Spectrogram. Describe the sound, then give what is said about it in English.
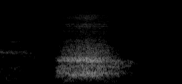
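Slow outward breath during a guided meditation: a soft, airy exhale lasting about a second, preceded by a fainter brief breath, heard alone and quietly with no talk. “Breathe that energy into you, strengthening you, healing you. And breathe it back out down into the ground.”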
